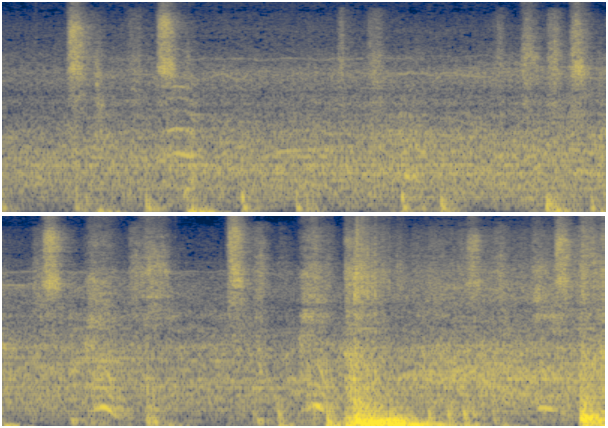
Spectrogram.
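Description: Dull punches thudding in the Fight Night Champion boxing game during an Ali fight, several scattered impacts under continuous commentary, with a heavier thump late on.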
